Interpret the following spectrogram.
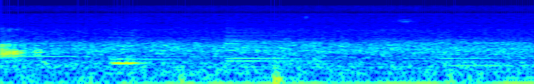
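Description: Quiet background music: a few soft, held low notes over a steady low hum that comes in about a second in.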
